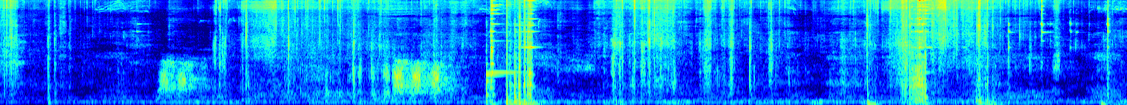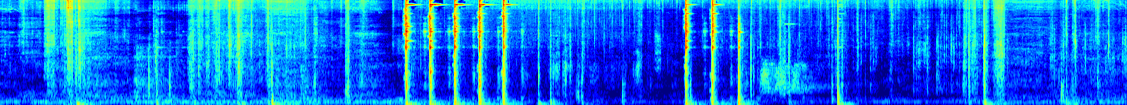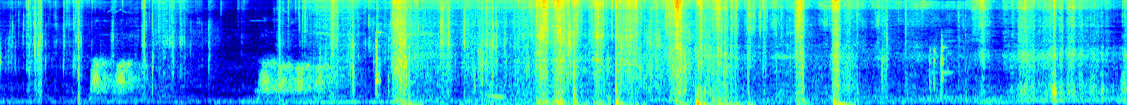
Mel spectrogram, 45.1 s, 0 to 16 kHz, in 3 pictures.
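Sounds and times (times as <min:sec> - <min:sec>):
sharp ringing clinks: 0:20.4 - 0:22.0, 0:24.2 - 0:25.1
knocks and rattles: 0:24.2 - 0:25.2.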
